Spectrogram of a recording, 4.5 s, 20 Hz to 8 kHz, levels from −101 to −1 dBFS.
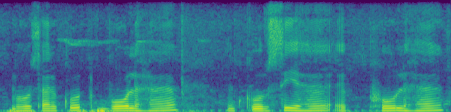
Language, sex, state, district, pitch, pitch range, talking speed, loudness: Hindi, male, Jharkhand, Garhwa, 150 Hz, 140-165 Hz, 135 wpm, -18 LUFS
